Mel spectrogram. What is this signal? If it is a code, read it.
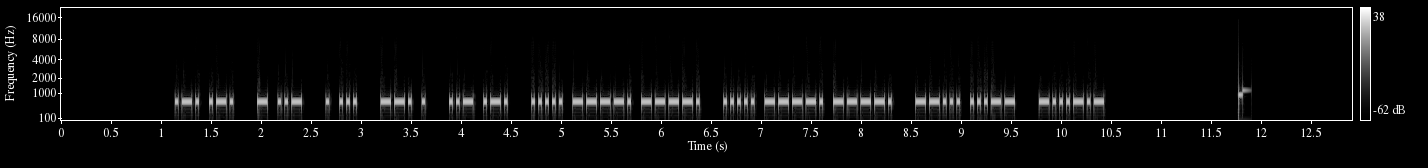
Morse code, heard as a keyed tone, about 36 wpm, 650 Hz. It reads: RR TU ES GE UR 599 599 73 <BK>
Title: SOTA QSO Practice 35wpm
